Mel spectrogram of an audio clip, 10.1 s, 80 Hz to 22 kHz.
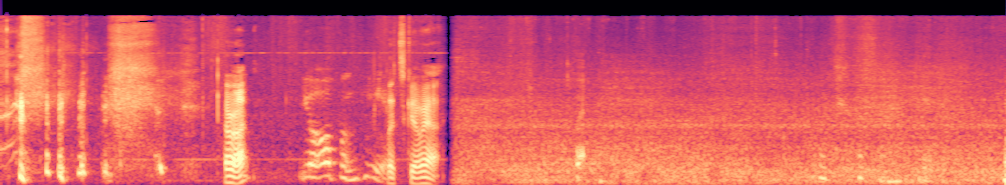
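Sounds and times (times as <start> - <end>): soft murmurs: 8.0 - 9.7.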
